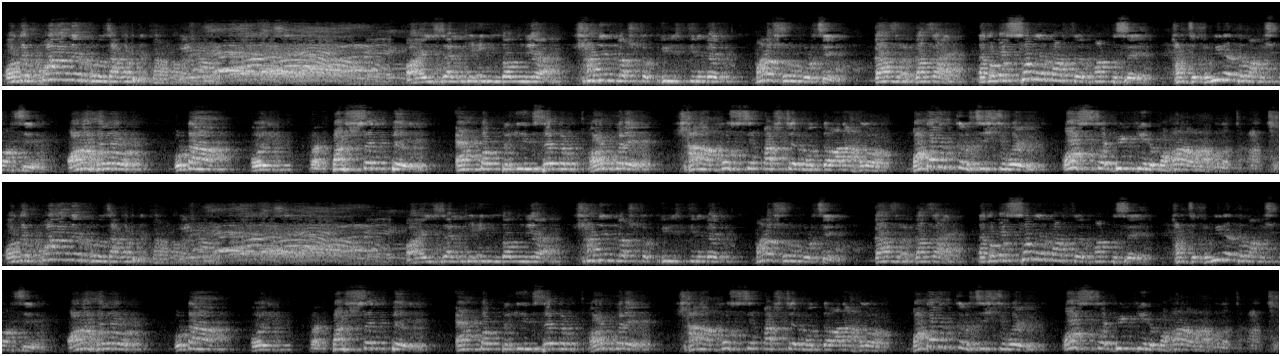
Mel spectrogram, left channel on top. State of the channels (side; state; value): right; quieter; 6.8 dB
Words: ওদের পালানোর কোন জায়গা থাকতে হবে না। ইসরায়েলকে ইন্ধন দিয়া স্বাধীন রাষ্ট্র ফিলিস্তিনিদের মারা শুরু করছে। গাজায় এত বছরের মারতেছে, হার্জে গভীরাতে মানুষ মারছে। ওরা হলো গোটা ওই পাশ্চাত্যে একমাত্র ইসরায়েলের ভর করে সারা পশ্চিম রাষ্ট্রের মধ্যে ওরা হলো মতামতের সৃষ্টি করে অস্ত্র বিক্রির মহড়া ওরা হলো চালাচ্ছে।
